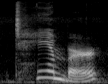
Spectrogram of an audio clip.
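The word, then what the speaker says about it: timbre: begin talking about tamber now it looks kind of like timber for those of you who remember that word from before but it's called pronounced tamber and it means different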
